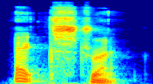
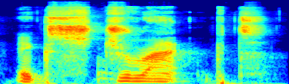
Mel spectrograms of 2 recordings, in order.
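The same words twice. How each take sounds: First: The stress is on the first syllable. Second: The stress is on the second syllable. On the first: It is used as a noun. "you tend to stress the first syllable" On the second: It is used as a verb. "You stress the second syllable here"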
